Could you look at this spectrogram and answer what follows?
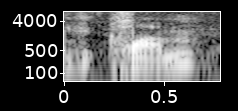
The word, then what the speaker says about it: Klamm: It's actually Klamm. – Klamm. Oh, we were wrong. Plum. It rhymes with plum.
